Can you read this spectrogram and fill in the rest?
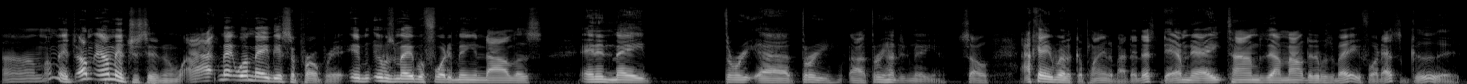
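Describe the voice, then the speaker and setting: A man with a fairly low voice talks off the cuff as a commentator. His delivery is casual and blunt, with strong opinions and points said over again for emphasis. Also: animated, moderate pace. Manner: blunt and opinionated, with mild swearing. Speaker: host and commentator. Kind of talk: casual unscripted film commentary.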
